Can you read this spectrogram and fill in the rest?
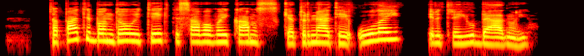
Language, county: Lithuanian, Vilnius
